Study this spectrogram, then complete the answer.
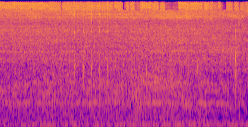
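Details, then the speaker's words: Cheap used Buick, idling with a coil pulled for testing: rough idle with faint irregular ticks and snaps; one cylinder not sparking, owner suspects bad coil or plugs, probably the coil, unconfirmed. "you can tell that coil either that coil is no good or there's plugs no good because like it's probably a coil"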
